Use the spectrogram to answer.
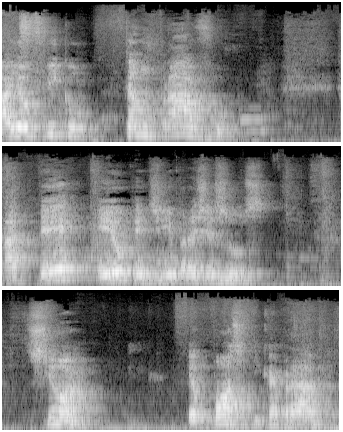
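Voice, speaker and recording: Amid noticeable background noise and audible room echo, a man speaks at a very slow pace with a high pitch and lively intonation. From Scottish and Irish background. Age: 70s. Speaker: pastor. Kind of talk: sermon. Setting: church.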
